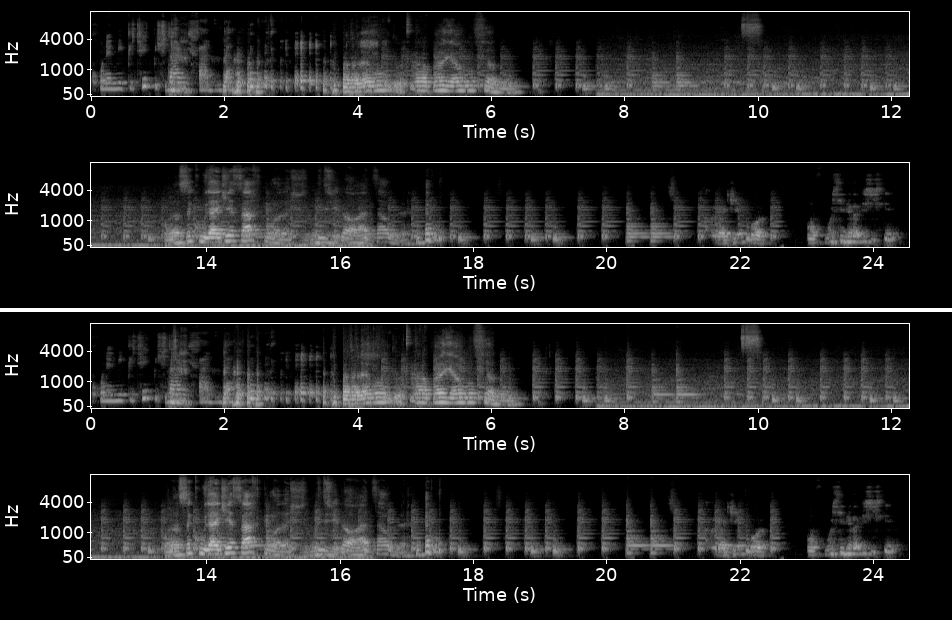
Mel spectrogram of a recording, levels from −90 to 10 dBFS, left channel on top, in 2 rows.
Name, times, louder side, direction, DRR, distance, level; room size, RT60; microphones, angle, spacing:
voice 1, 0.0-2.8 3.0-3.4 4.0-4.3, left 1 dB, 75° left, 0.9 m, -36 dB
voice 2, 1.1-1.4 2.1-2.3 3.8-6.4 9.8-10.0 13.4-17.4, right 2 dB, 50° right, 0.7 m, -29 dB
sound 1, 4.2-9.1 9.5-22.6, right 2 dB, 85° right, 0.7 m, -42 dB
sound 2, 7.5-16.5, left 1 dB, 25° left, 1.2 m, -47 dB
voice 3, 21.4-22.4 23.0-24.4, equal, 5° right, 1.9 m, -36 dB
6.1 x 2.5 x 2.3 m
head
